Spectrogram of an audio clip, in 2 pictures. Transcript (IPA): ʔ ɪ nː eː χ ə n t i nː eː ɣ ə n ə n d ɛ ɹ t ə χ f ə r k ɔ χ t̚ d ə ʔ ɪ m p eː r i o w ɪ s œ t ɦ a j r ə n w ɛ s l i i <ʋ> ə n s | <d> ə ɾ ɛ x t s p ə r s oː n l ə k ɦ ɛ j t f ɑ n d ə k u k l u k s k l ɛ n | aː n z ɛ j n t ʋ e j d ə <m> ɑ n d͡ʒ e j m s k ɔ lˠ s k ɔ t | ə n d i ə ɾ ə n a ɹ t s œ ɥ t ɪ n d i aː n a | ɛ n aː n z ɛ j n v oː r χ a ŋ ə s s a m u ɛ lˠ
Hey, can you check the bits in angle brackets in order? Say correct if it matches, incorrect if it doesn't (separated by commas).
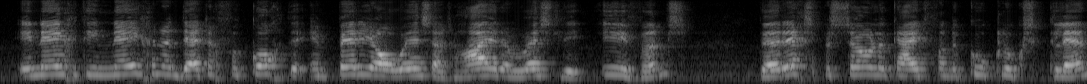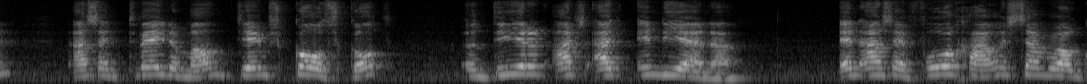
incorrect, correct, correct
